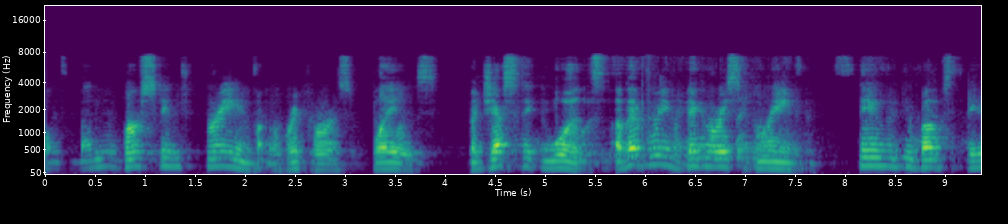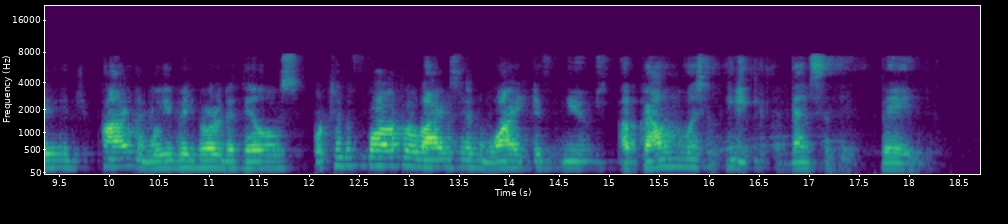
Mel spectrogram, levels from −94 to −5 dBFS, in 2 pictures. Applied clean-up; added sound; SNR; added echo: neural mask model DeepFilterNet 3.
